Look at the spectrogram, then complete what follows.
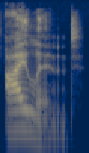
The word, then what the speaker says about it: island: That S is silent.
